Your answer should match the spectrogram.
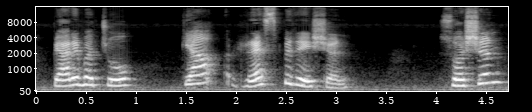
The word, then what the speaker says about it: respiration: रेस्पिरेशन ही पढ़ रहे थे या आप इसे रेस्पायरेशन पढ़ रहे थे? तो आज के बाद आप इसे क्या पढ़ेंगे, यानी कि अभी से आप इसे क्या पढ़ेंगे? रेस्पिरेशन पढ़ेंगे, क्योंकि इसका जो सही प्रोनाउंसिएशन है वह क्या है? रेस्पिरेशन है।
